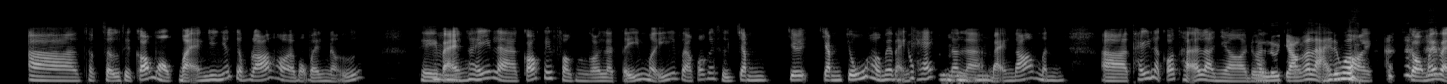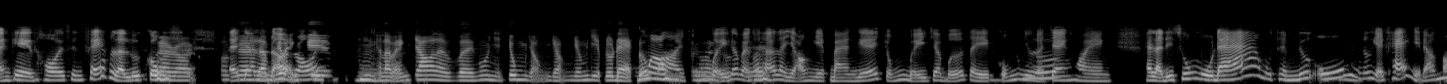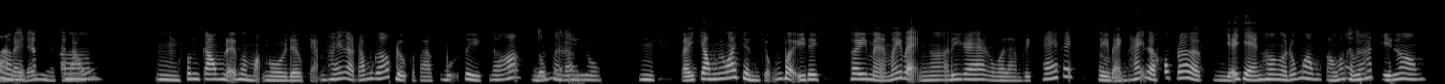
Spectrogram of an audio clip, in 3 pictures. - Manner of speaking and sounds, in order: laughing while speaking: "hông?"; laugh; other background noise; laughing while speaking: "cung"
- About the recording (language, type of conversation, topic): Vietnamese, podcast, Bạn có thể kể về bữa ăn bạn nấu khiến người khác ấn tượng nhất không?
